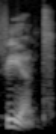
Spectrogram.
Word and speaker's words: Fiant: Today, Amelia is accompanied by her husband, Dan Carpenter, and her supervisor, Kate Fiant. Giant. Rhymes with giant.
